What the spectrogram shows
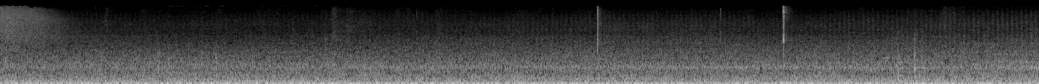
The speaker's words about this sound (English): Let me get a little Grifino uh, cigarillo going here cigar action. Excuse me while I light my cigar.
